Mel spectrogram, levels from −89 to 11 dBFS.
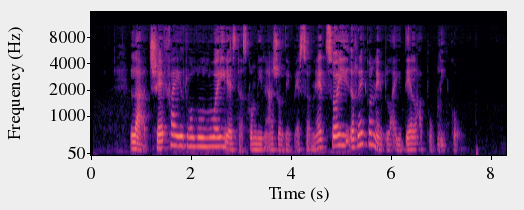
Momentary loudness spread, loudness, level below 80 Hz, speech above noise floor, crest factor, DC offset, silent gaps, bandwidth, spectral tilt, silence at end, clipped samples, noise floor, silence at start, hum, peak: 20 LU; -23 LUFS; -62 dBFS; 46 dB; 18 dB; under 0.1%; none; 11.5 kHz; -3 dB/octave; 0.55 s; under 0.1%; -69 dBFS; 0.8 s; none; -6 dBFS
